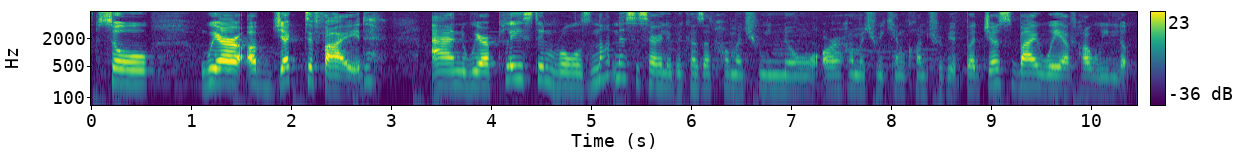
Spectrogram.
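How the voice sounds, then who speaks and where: A little hiss or hum sits under this fairly low voice moving at a moderate pace. The speaker is a Jamaican investment executive in her forties, answering an interview candidly and directly, earnest, with ums and restarts.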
